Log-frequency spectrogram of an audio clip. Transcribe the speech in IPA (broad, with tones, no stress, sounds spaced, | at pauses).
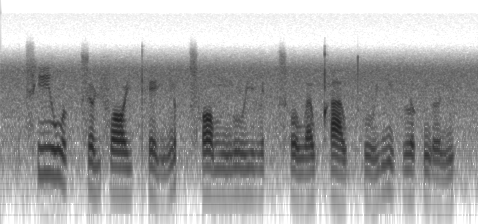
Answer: t͡sʰ iː˥ w ʊ˨˥ k̚ s ɵ˧ ɥ f ɔː˧ j t̪ʰ e˨˩ j ŋ ɐ˥ t̚ t͡sʰ ɔː˨ m n̪ uː˨ j l ɪ˧ k̚ t͡sʰ o˨ w ɐ˥ w kʰ aː˨ w t̪ʰ uː˨˥ j n̪ ɵ˧ t̚ l ʊ˧ k̚ ŋ ɵ˨˧ n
